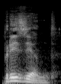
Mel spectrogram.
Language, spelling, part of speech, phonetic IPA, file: Russian, презент, noun, [prʲɪˈzʲent], Ru-презент.ogg
- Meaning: donative, gift, present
